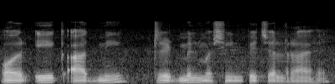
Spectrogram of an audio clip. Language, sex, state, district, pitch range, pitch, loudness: Hindi, male, Gujarat, Valsad, 85-95 Hz, 90 Hz, -21 LUFS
